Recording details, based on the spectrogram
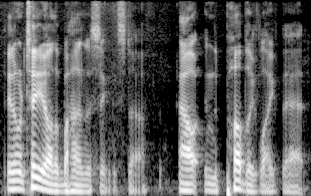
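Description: Low-pitched man hosting a casual film chat. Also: quick pace, vocal fry. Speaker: podcast host.

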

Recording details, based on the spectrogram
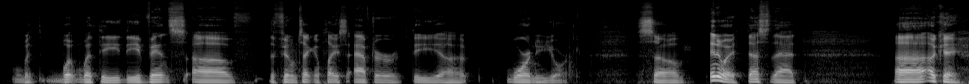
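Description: A man hosting a podcast, talking through a film review in a rambling, conversational way. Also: on the low side. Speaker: podcast host. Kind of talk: casual movie review discussion.

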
